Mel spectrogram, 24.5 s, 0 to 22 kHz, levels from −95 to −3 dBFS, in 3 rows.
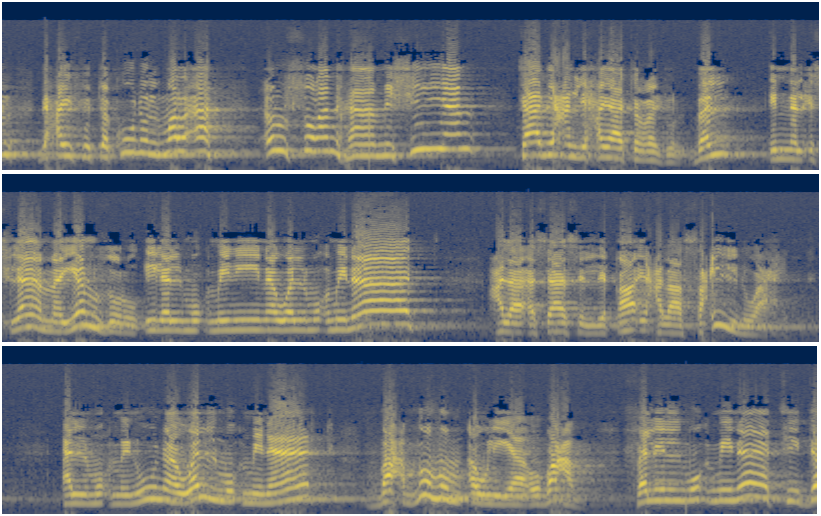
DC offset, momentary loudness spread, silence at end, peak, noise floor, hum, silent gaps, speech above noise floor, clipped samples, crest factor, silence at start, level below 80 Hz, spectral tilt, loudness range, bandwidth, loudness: under 0.1%; 11 LU; 0 s; -4 dBFS; -48 dBFS; none; none; 31 dB; under 0.1%; 14 dB; 0 s; -62 dBFS; -2 dB/octave; 4 LU; 15 kHz; -15 LUFS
